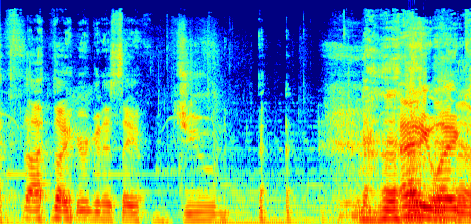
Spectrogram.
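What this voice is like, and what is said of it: Usual voice. Nothing is said of it.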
